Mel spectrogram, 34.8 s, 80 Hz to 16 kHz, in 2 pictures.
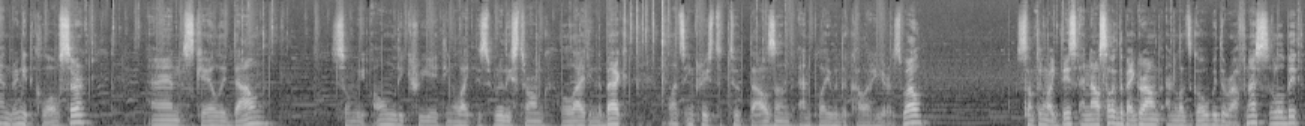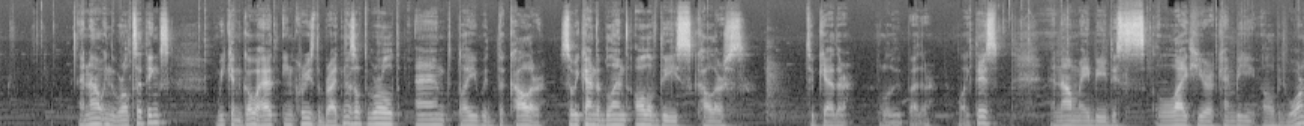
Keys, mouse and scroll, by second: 1.0 click, 1.4 s, 3.0 click, 3.2 g, 3.5 shift+z, 6.0 click, 7.5-8.7 drag, 8.4 KP_0, 8.5 KP_0, 10.0 click, 14.1 click, 15.5-17.2 drag, 18.9 click, 19.9 click, 30.9 click, 31.4 click, 32.2 scroll down 2, 32.6 g, 32.7 z, 33.5-34.6 drag.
